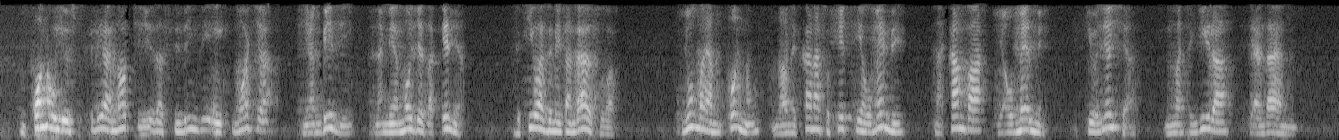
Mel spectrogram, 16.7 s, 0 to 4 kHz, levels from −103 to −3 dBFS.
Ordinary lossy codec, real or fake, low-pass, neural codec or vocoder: AAC, 16 kbps; fake; 3.6 kHz; codec, 16 kHz, 1.1 kbps, Voila-Tokenizer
